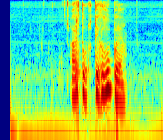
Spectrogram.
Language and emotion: Russian, angry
